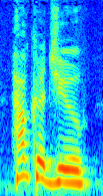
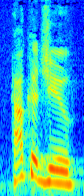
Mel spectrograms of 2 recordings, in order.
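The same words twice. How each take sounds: The two takes are said the same way.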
